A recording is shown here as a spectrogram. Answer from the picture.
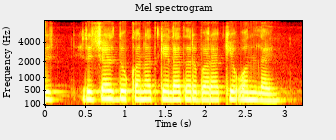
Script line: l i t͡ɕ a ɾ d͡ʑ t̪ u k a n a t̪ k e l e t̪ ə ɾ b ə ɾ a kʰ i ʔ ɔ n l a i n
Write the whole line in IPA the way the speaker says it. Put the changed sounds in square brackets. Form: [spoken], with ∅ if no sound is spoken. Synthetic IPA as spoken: [ɾ] i t͡ɕ a ɾ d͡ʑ [d̪] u k a n a t̪ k e l [a] t̪ ə ɾ b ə ɾ a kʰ i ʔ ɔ n l a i n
